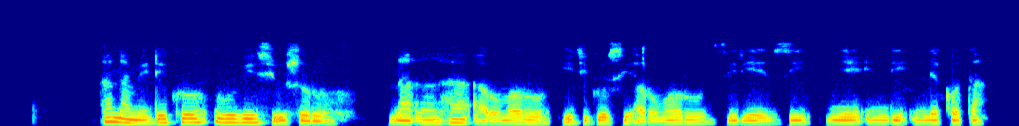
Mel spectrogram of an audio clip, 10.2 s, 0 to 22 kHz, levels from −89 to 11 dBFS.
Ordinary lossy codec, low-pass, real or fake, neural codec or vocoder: none; 5.4 kHz; real; none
